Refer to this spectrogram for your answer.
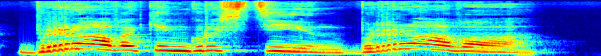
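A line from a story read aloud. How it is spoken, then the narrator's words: Roaring crowd yelling. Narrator (Russian): Грохочущая публика орала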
